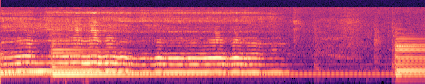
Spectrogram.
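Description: A woman's voice holds one long wordless note, wavering slightly in pitch, over a sustained electric piano note. Both die away about three seconds in, leaving a quieter lull until a new keyboard chord is struck at the very end.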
